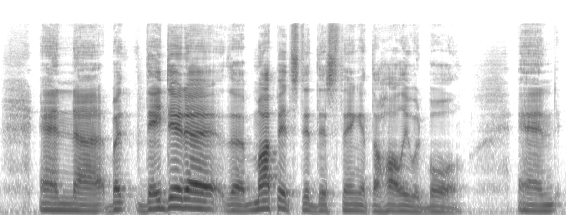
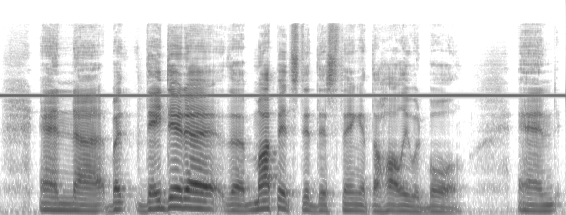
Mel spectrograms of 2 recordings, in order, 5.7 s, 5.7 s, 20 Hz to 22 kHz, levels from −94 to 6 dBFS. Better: first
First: none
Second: high-pitched whine; loud; throughout; 3.5 kHz, 7 dB below the speech

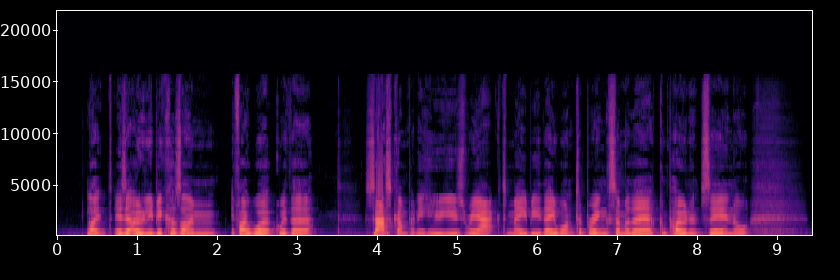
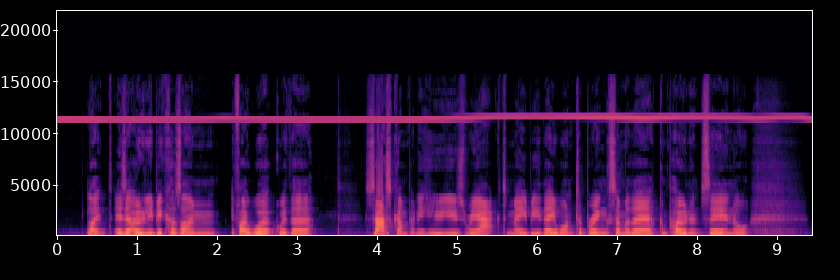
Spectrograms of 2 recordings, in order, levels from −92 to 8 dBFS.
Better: first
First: none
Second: high-pitched whine; noticeable; throughout; 11.5 kHz, 10 dB below the speech

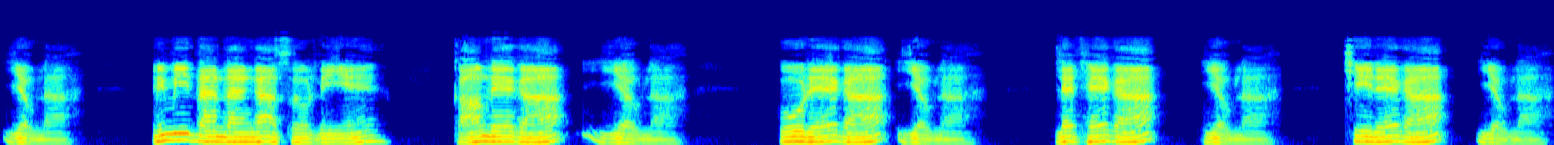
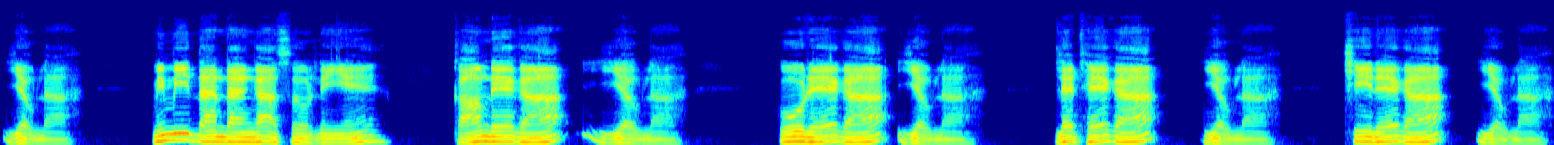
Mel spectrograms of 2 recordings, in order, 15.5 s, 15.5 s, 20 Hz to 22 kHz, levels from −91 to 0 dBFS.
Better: second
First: garbled, watery; badly; nothing above 7.5 kHz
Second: none

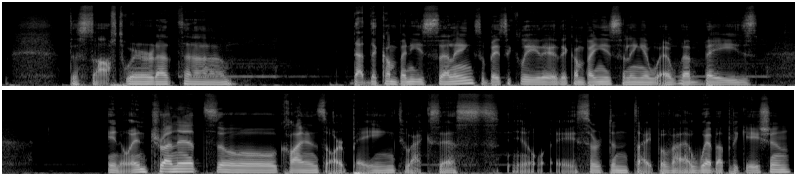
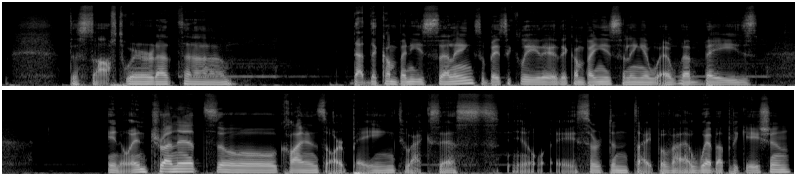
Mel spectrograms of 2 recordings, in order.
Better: neither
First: alarms or sirens; faint; throughout; 25 dB below the speech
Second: alarms or sirens; faint; throughout; 25 dB below the speech

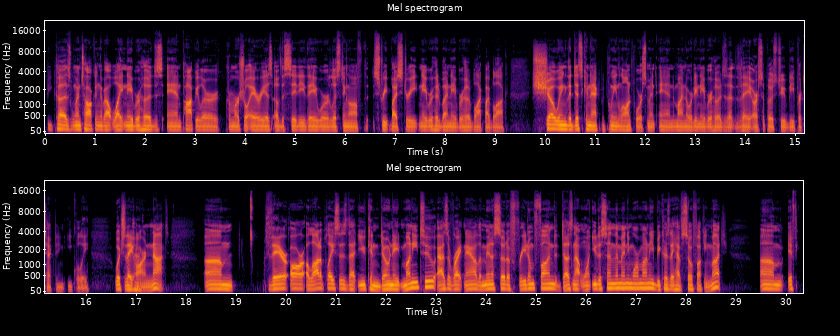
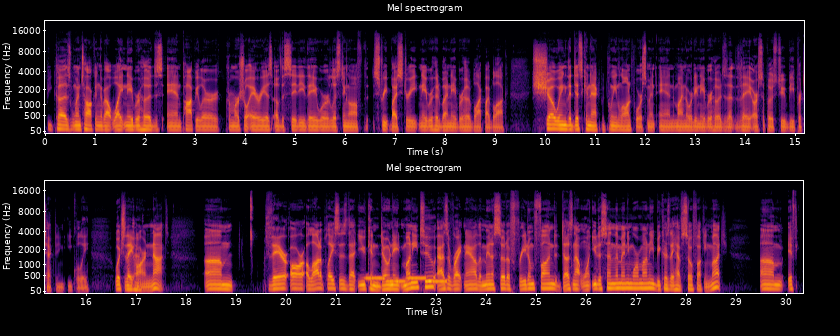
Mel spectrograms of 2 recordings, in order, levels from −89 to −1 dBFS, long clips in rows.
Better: first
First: none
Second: siren; noticeable; from 22 to 23 s; peak 2 dB below the speech

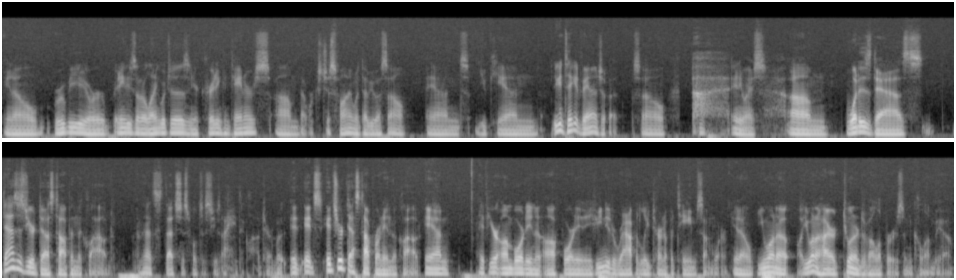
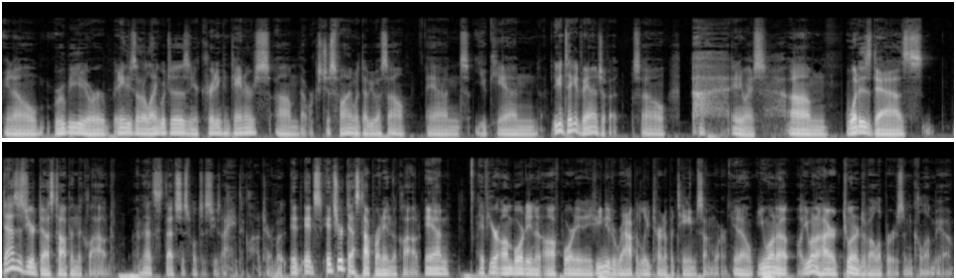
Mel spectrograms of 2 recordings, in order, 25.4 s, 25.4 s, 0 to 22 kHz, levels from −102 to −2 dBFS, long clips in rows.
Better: second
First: hiss; faint; throughout; 25 dB below the speech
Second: none

